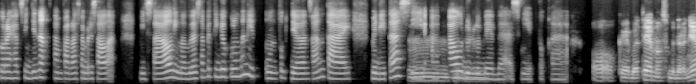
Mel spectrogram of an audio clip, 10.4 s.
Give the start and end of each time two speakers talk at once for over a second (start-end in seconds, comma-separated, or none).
6.1-7.4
